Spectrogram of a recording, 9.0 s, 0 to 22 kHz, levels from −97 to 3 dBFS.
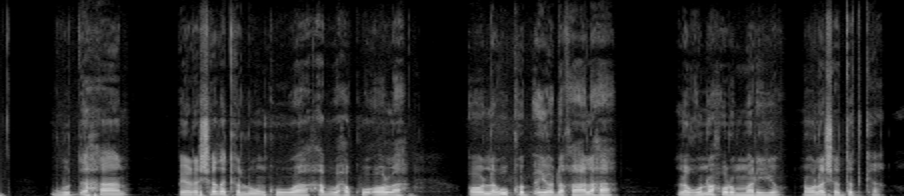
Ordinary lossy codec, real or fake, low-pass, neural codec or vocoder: none; real; none; none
